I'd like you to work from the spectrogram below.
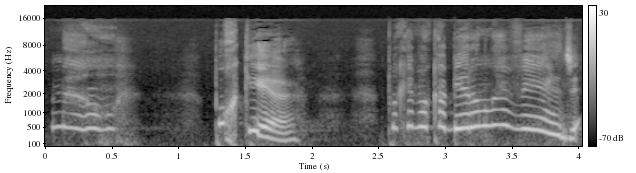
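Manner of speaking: lightly voiced woman, matter-of-fact; imitating the woman. Woman answers in retold dialogue.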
